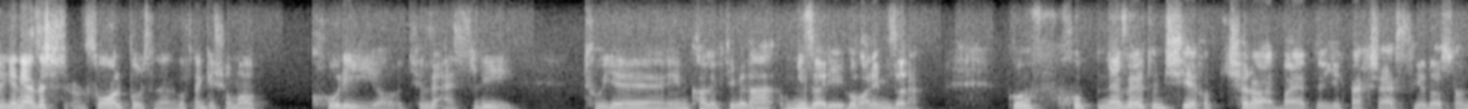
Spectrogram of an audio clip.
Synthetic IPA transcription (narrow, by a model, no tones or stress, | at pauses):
jæniæzæʃso̞ɒːlpʰo̞ɾsiːd̪ænd̪ɡo̞ft̪æncʰe̞ʃo̞mɒː | kʰoɾiːjɒːt͡ʃʰiːzeʔæsliː | t̪ʰṵːje̞inkʰolekʰt̪ʰivelɒmiːzɒːɾiːɡofɒɾemizɒːɾæ̰m | ɡ̥oftχob̥̚næzæɾe̞t̪ʰunt͡ʃʰije̞χo̞b̥̚t͡ʃʰe̞ɾɒːbɒːjæd̪jecʰbæχʃeæslije̞d̪ɒːst̪ɒːn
